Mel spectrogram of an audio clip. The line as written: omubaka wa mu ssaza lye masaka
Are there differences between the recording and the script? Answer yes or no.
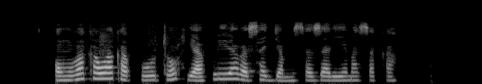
yes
